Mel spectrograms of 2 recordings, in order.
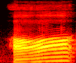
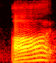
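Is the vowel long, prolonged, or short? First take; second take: long; short. First: The vowel is held about twice as long. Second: The vowel is held very briefly. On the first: "A is Dirgha" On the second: "A is Hraswa"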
